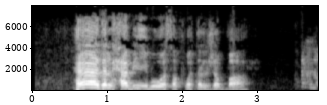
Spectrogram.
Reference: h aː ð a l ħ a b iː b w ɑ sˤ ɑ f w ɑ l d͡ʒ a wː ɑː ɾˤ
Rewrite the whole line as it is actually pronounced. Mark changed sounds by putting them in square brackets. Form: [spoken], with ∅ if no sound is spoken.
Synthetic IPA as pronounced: h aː ð a l ħ a b iː b w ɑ sˤ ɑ f w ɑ l d͡ʒ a [bː] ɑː ɾˤ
